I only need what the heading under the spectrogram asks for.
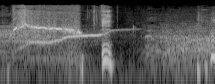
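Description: A clear, sliding whistle tone glides downward and then rises over about a second, fairly loud, with brief vocal sounds and light chuckles around it.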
